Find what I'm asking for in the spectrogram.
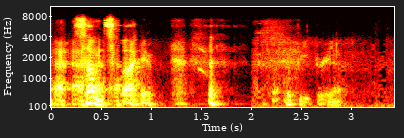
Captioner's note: laughs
